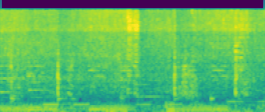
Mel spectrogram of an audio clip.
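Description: Pork sotanghon, glass noodles with pork, being stirred in a frying pan: a loud, continuous sizzle broken by rhythmic scraping and clattering strokes of the utensil, with no voices.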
